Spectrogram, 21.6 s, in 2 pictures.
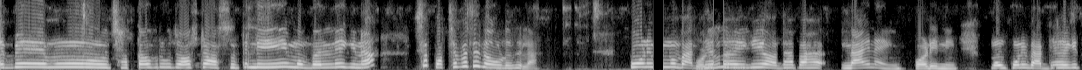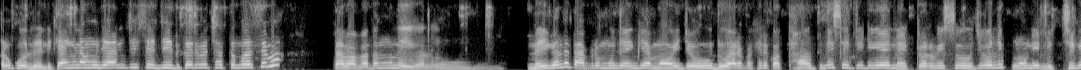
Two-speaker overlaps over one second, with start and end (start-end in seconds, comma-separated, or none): none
